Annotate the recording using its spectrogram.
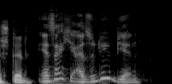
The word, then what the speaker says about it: Libyen: am besten spricht man Orte mit Y einfach so aus, wie sie im Griechischen auch heißen, nämlich I. – Ja, Libya. – Libyen.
